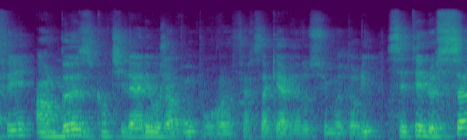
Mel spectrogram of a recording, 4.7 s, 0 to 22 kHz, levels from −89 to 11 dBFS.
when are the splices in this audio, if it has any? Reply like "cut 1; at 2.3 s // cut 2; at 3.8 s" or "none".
cut 1; at 3.8 s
